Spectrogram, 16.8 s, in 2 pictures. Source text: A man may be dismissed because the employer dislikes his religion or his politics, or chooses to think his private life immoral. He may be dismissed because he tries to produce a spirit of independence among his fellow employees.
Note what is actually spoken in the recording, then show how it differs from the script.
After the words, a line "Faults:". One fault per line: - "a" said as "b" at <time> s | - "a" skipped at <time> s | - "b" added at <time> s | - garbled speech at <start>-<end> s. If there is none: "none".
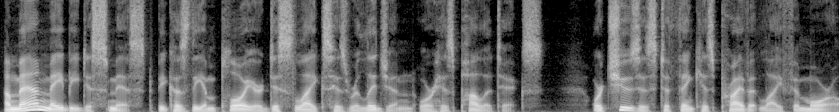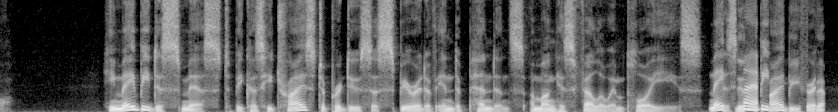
A man may be dismissed because the employer dislikes his religion or his politics, or chooses to think his private life immoral. He may be dismissed because he tries to produce a spirit of independence among his fellow employees. [garbled]
Faults:
- garbled speech at 15.5-16.6 s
